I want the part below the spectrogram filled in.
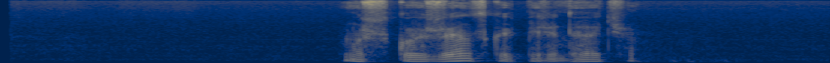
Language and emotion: Russian, sad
